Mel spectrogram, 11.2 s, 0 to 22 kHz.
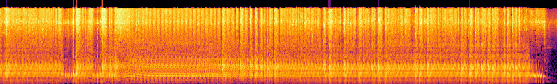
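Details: Honda CBR600 F4i with the headers taken off ahead of an engine transplant: engine fires, blips up, then settles to idle with sharp irregular pops crackling from the open exhaust ports; backfiring through the open headers.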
